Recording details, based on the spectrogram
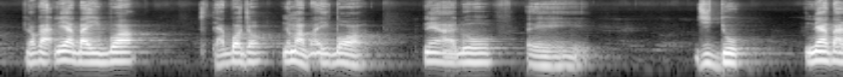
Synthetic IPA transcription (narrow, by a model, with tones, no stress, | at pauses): dɔ̃˨˦ka˨ne˦ja˨ɡ͡ba˨ji˨ɡ͡bɔ˦a˦ | ja˨ɡ͡bɔ˦d͡ʒɔ˦ne˦mã˨ɡ͡ba˨ji˨ɡ͡bɔ˦˨a˨ | ne˦a̰˨ɖo˦ | e˨ | d͡ʒi˨d̪o˨ | nẽ˦a˨ɡ͡ba˨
